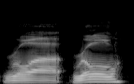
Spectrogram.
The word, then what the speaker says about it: Roald: But um yeah, the D is silent in ro Amunson. If I focus I can say I can pronounce it correctly. If I'm getting worked up and I'm talking fast, I'll probably mess it up because every time I have ever read his name, it was Rald.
